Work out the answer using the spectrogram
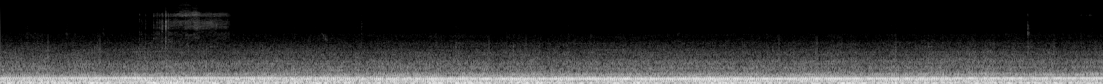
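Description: A steady low hum holds one pitch over the road rumble while cruising, a constant drone of unknown origin.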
